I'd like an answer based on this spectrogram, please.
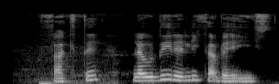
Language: Esperanto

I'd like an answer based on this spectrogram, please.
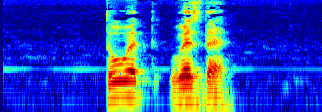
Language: Wakhi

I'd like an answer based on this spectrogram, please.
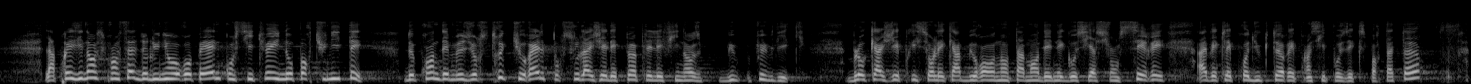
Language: French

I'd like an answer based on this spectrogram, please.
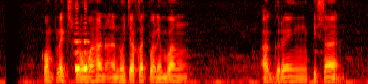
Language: Sundanese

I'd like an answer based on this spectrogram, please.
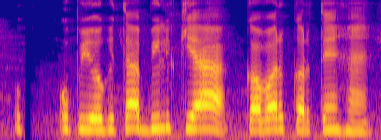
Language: Hindi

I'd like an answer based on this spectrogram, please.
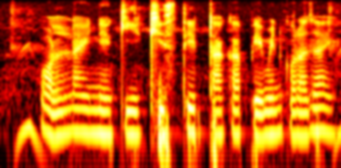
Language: Bangla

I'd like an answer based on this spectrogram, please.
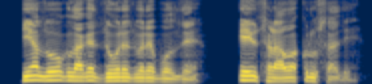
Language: Kullu Pahari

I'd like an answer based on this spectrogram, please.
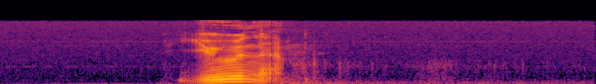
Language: Norwegian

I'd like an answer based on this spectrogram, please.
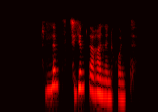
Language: Kabyle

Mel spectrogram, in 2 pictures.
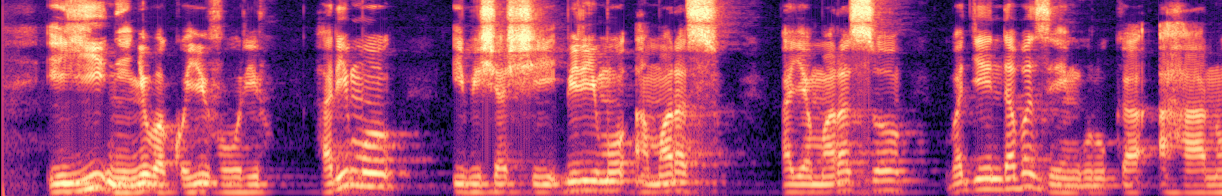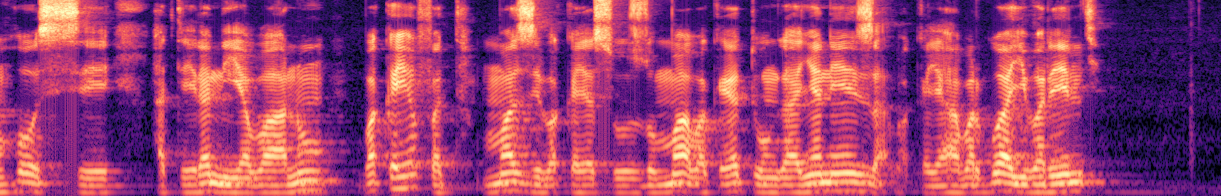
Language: Kinyarwanda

